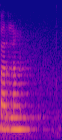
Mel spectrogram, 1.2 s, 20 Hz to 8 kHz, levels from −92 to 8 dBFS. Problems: low volume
